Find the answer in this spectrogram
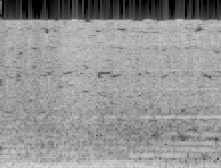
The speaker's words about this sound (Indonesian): Suara mesin air. Tiba-tiba suara mesin air itu terdengar bergemuruh.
